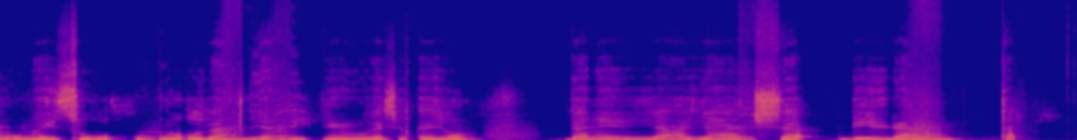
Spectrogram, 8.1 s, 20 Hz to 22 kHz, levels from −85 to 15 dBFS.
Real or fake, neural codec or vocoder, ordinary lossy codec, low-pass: fake; codec, 44.1 kHz, 1.7 kbps, Pupu-Codec; none; none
